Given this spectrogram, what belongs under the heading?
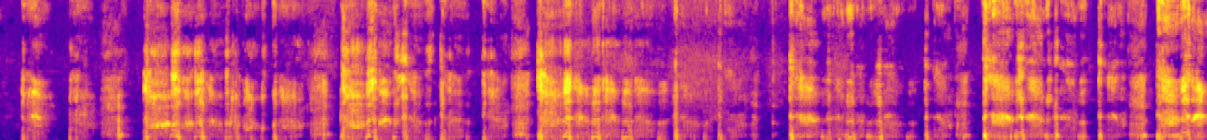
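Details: Repeated short coughs and throat clearing in a quiet room, about thirty bursts a minute, as someone tries to suppress a coughing fit after coming indoors from a dog walk with some jogging; cough.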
